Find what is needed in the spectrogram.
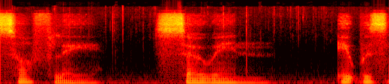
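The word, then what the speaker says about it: Samhain: They called it Samheimine, spelled S A M H A I N, but pronounced softly so in.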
